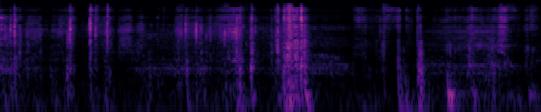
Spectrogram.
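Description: Plastic trading-card sleeves being handled, with on-and-off rustling and crinkling and a louder rustle about two seconds in.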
